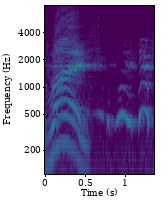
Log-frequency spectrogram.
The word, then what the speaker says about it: Reims: No, pronounce it right as Brian pronounced it. It's Rhymes. Okay, it's Reims, France. R-H-Y-M-E-S, Rhymes.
